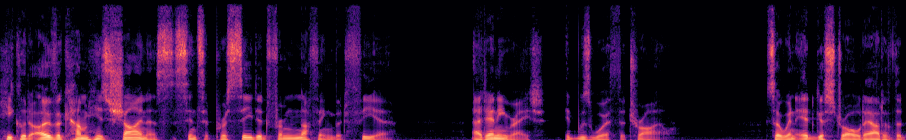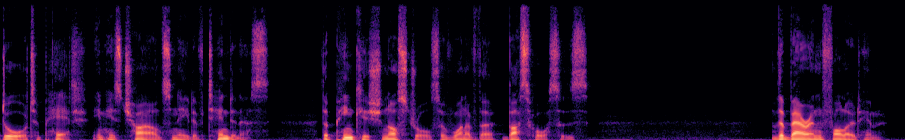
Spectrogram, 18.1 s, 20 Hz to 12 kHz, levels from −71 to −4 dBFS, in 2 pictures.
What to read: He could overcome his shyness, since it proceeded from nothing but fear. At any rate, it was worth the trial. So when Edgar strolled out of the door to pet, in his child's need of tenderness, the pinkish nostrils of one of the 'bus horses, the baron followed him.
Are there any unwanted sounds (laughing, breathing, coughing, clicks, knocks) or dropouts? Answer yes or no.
no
